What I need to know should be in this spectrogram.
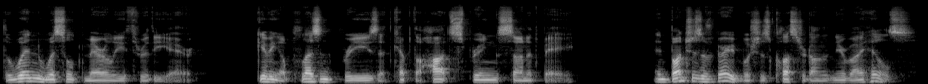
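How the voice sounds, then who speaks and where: A man narrates a scripted children's story. His voice sits on the low side and swings widely in pitch, giving the telling an expressive storybook feel. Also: normal speed.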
